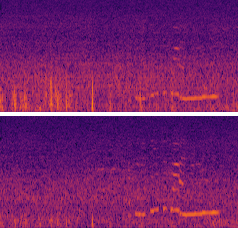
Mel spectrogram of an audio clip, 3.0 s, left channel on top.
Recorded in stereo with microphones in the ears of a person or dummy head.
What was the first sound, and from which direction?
Singing, 50° right (ahead or behind).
